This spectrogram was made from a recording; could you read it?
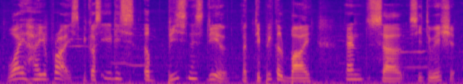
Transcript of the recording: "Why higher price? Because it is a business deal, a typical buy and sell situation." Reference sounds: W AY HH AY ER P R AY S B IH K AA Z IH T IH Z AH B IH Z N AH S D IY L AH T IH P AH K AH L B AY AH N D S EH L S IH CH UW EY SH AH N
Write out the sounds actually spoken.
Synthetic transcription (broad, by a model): W AY HH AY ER P R AY S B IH K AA S IH T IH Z AH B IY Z N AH S D IY L AH T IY P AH K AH L B AY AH N S EH L S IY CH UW EY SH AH N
